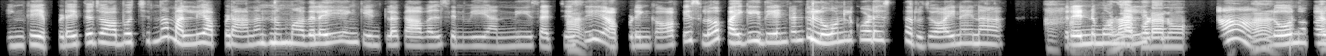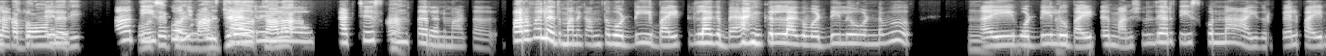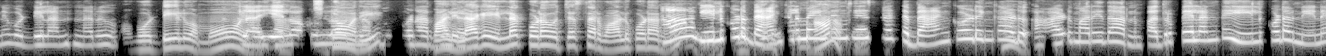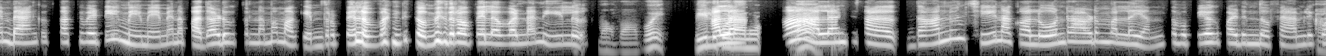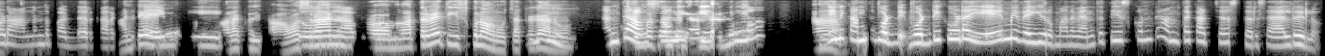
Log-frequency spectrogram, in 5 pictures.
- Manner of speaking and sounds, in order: in English: "సెట్"; in English: "ఆఫీస్‌లో"; in English: "జాయిన్"; static; in English: "సాలరీలో కట్"; giggle; other background noise; in English: "మెయింటైన్"; in English: "బ్యాంక్"; laughing while speaking: "ఎనిమిది రూపాయలు ఇవ్వండి తొమ్మిది రూపాయలు ఇవ్వండి"; in English: "లోన్"; in English: "ఫ్యామిలీ"; in English: "కరెక్ట్ టైమ్‌కి లోన్"; in English: "కట్"; in English: "సాలరీలో"
- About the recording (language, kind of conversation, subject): Telugu, podcast, ఉద్యోగం మారుస్తున్న సమయంలో మీ మానసిక ఆరోగ్యాన్ని మీరు ఎలా సంరక్షిస్తారు?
